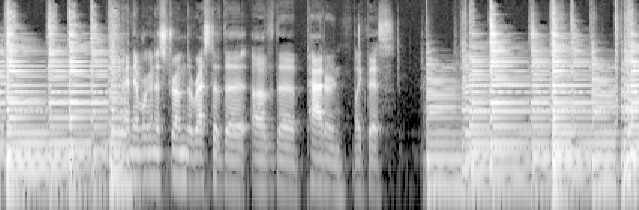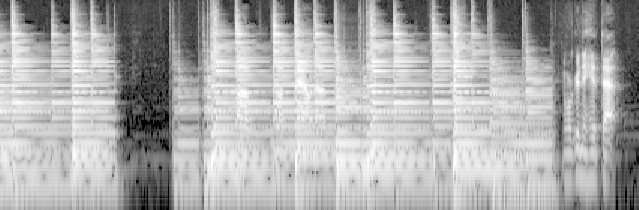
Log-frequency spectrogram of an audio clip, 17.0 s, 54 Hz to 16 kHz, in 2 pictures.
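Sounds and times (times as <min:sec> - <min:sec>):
nylon-string guitar strumming: 0:00.0 - 0:01.9, 0:05.6 - 0:10.2, 0:10.8 - 0:16.0.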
